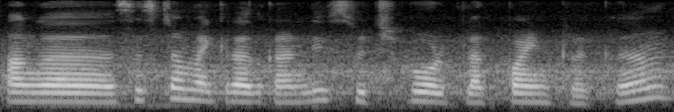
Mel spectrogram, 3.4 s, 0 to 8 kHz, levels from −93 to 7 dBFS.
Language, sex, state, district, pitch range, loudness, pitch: Tamil, female, Tamil Nadu, Kanyakumari, 185-205 Hz, -19 LUFS, 195 Hz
